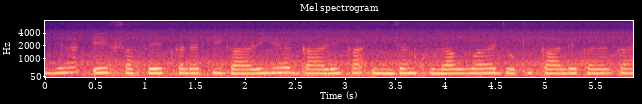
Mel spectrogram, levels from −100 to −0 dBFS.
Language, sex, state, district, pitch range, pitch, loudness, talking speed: Hindi, female, Uttar Pradesh, Lucknow, 220-235 Hz, 230 Hz, -14 LUFS, 195 wpm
